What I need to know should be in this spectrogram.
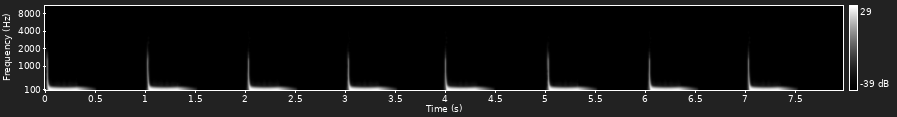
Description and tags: Deep Kick Solo-120.bpm
Tags: deep bass drum 120 120bpm loop beats rhythm
My Music
rhythm, 120bpm, deep, loop, 120, drum, beats, bass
